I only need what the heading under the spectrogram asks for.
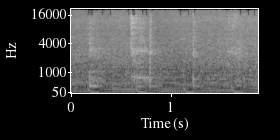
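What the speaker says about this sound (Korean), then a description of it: "옆에서는 이렇게 닭 튀기고 있습니다." Chicken pieces frying in oil at a street chicken rice stall in Da Nang, Vietnam, a steady hiss of sizzling with repeated scraping and stirring clatters of a utensil, close and loud with no talking.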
